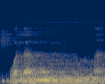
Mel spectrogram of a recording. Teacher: mim bertasdid gunnah. Gunnah itu mendengung ya. Tahan dua ketukan.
